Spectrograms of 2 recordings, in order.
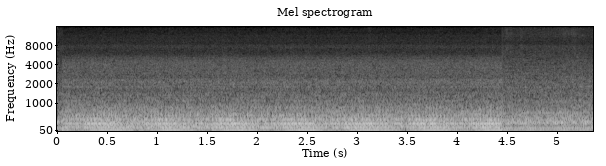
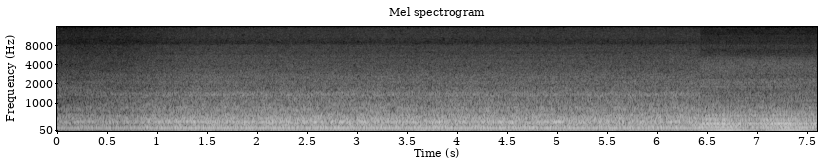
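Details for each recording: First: RV rooftop AC fan motor vibrating because of missing bolts at its rubber-grommet mounts, recorded before the fix, giving a heavy low rumble with an uneven knocking, thumping beat. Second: RV rooftop air conditioner heard from inside after a fix: two fan bolts that had fallen out of their rubber grommets were refitted, and the earlier rumbling and knocking is gone, leaving a smooth, even hum and airflow.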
